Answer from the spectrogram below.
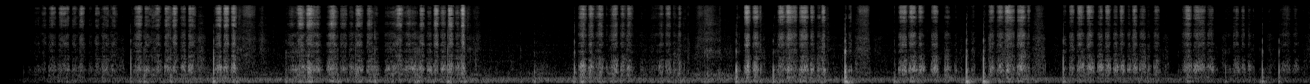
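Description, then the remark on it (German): Pencil scratching across paper in quick, irregular bursts of raspy strokes with brief pauses, a breathy scraping texture that almost resembles panting or sniffing. “klingt wie ein schnuffelnder Hund, ist aber ein Bleistift.”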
